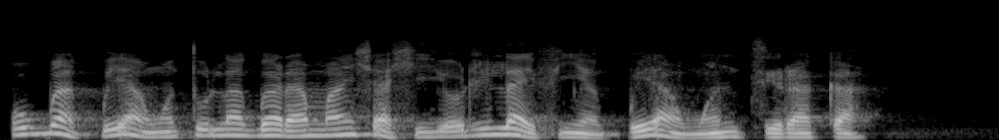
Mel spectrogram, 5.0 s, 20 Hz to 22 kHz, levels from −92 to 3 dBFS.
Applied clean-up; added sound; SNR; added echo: none; none; none; none.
